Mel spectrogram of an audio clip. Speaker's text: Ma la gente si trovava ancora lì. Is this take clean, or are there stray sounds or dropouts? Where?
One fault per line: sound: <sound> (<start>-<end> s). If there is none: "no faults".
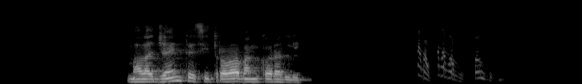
sound: chirp (4.2-4.9 s)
